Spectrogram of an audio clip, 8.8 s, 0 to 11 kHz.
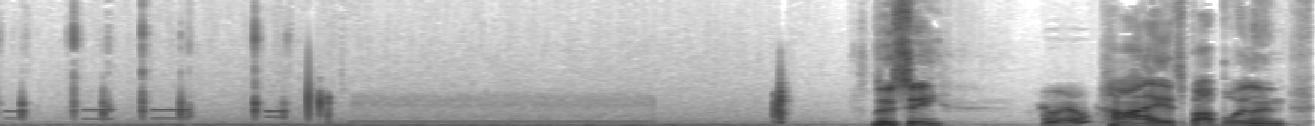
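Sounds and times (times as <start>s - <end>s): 
faint hum: 0.0s - 8.7s
phone ringing tone: 0.1s - 4.4s
speech: 5.8s - 6.4s, 7.0s - 8.7s.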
